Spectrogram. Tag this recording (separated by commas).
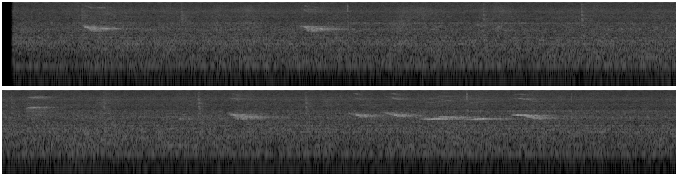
baltimore oriole calling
